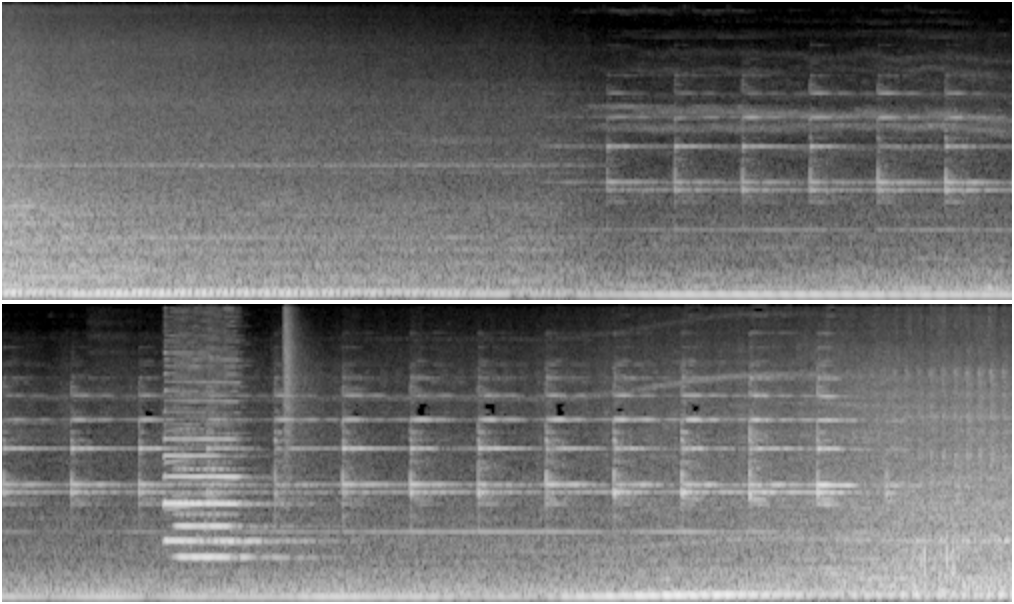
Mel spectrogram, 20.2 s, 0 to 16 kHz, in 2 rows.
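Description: Commuter rail cars roll past and fade away. Then an arriving MBTA F40PH-type diesel locomotive's bell rings steadily, about one and a half strokes a second, with a short horn blast about halfway through. The locomotive's rumble rises as it reaches the platform near the end.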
